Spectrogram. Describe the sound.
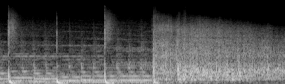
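Gunshots ring out: four sharp, loud bangs about half a second apart, each with a ringing tail, followed by a dense crackling wash over a sustained tonal backdrop.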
